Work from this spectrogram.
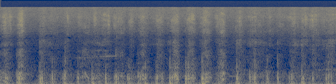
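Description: A large orange textured faux-leather bag lying flat is scratched with the long fingernails of both hands. A rapid, steady series of soft, dull scratching strokes is heard, muffled and heavy in the low end with almost no brightness.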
